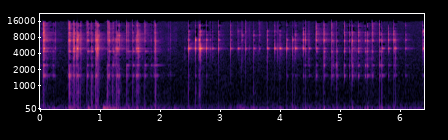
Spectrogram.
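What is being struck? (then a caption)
Glass drinking tumbler. A tall, empty, hollow pink-tinted drinking glass held in the hand is tapped and scratched with long dark-painted nails. It gives a rapid, uneven series of bright, crisp clinks with a faint high ringing tone that dies away almost instantly. Light scratchy rustles fill the gaps between taps.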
